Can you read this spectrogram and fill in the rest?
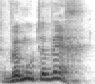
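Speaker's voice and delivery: loud, high alarm call; urgent shout. A narrator's reading. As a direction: shout for everyone to leave at once. Captain sounds whistle, orders departure.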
